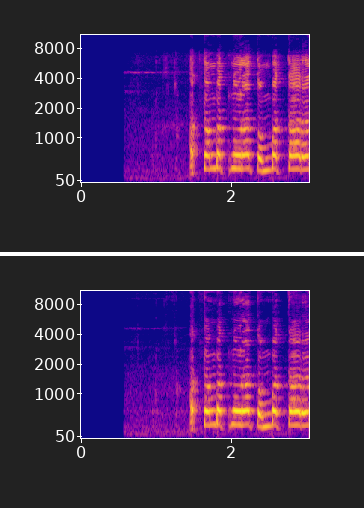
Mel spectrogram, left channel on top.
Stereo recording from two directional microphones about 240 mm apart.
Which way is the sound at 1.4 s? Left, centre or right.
Centre.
